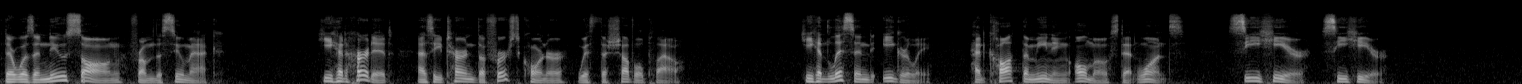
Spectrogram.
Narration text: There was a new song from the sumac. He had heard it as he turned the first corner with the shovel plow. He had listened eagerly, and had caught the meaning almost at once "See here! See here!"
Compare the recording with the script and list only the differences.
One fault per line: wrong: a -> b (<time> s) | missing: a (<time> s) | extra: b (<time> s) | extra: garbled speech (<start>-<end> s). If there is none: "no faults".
missing: and (9.3 s)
